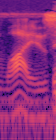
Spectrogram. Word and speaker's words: Ys: I think it's pronounced Ys. – Ys. – Maybe more commonly pronounced Ys, but I guess Ys is more... – What are you talking about? It's commonly pronounced as Wise. – It's Wise. It's Yes, Wise. The Yes series.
